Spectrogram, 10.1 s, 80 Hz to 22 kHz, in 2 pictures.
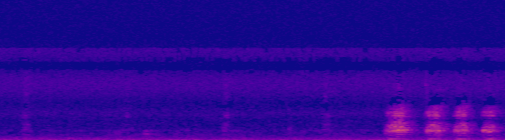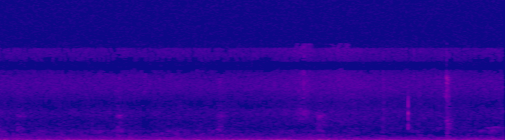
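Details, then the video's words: Young Cayuga ducks, 50 days old, out on a patio calling for their owner inside the house: a tight series of four loud nasal quacks halfway through, otherwise a constant low hum. "Cayuga Ducks 50 days old - looking for me on the patio"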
